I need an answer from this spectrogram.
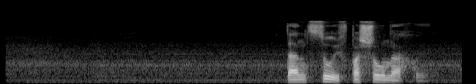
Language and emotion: Russian, angry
